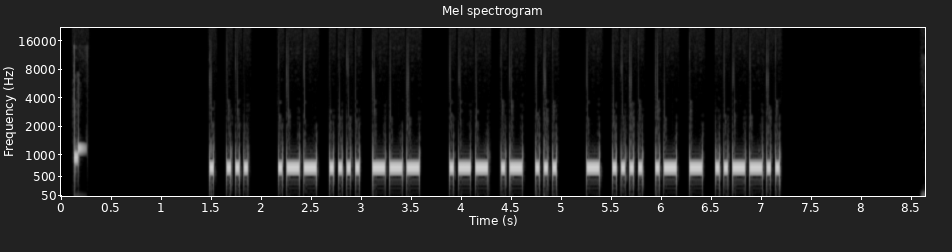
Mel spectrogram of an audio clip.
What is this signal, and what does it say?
Morse code, heard as a keyed tone, about 28 wpm, 700 Hz. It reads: ES WHO WAS THAT?
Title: Sentences from Top 100 Words and Abbreviations 28wpm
